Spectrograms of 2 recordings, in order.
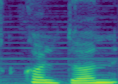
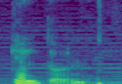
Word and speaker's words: Calton: Attention, en anglais se prononce Colton et non Calton.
